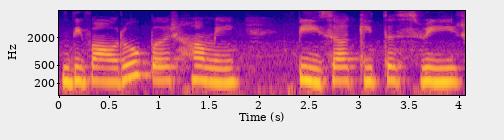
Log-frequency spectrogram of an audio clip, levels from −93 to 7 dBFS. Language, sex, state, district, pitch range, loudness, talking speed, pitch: Hindi, male, Punjab, Fazilka, 220-230 Hz, -12 LUFS, 90 wpm, 225 Hz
